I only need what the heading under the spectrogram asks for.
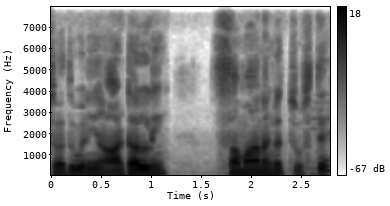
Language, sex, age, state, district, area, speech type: Telugu, male, 18-30, Andhra Pradesh, West Godavari, rural, spontaneous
